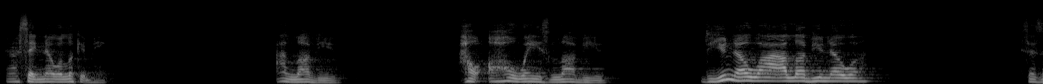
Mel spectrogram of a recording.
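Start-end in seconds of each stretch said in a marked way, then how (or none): 0.3-8.7 quiet, tender retelling of a father's words; tender reassurance. Retold or imitated. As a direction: gently comfort a crying child. Father reassures his crying son.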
